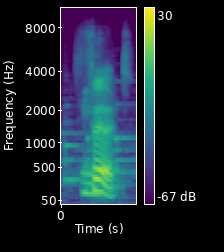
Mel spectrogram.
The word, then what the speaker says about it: Fürth: And Fürth.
